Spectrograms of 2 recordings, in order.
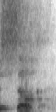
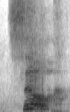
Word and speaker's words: Cylk: Cylk is pronounced Cylk, like elk, kind of like with elk with a C in front of it.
